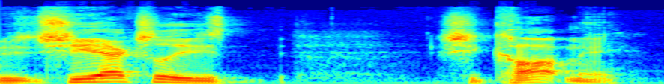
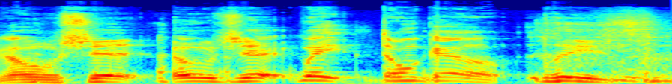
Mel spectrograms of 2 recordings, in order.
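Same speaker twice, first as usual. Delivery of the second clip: comic panic, higher with each phrase; mock panicked pleading; 6 semitones higher, slower than usual. Owner begging a cat to stay, mock-desperate and high. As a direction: pitch climbing into a desperate plea.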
